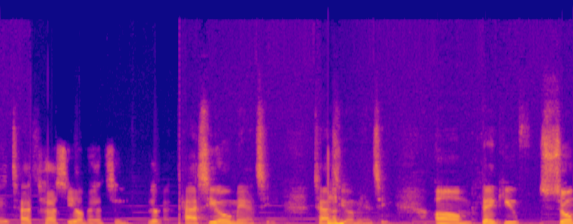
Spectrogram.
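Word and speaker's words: tasseomancy: Tasse-O-Mancy.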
